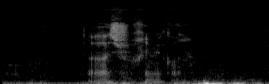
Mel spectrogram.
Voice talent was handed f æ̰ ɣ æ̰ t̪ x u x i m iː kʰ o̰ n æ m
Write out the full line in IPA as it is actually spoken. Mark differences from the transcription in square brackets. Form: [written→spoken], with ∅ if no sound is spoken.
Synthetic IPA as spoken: f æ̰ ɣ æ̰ t̪ [x→ʃ] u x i m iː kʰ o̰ n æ m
